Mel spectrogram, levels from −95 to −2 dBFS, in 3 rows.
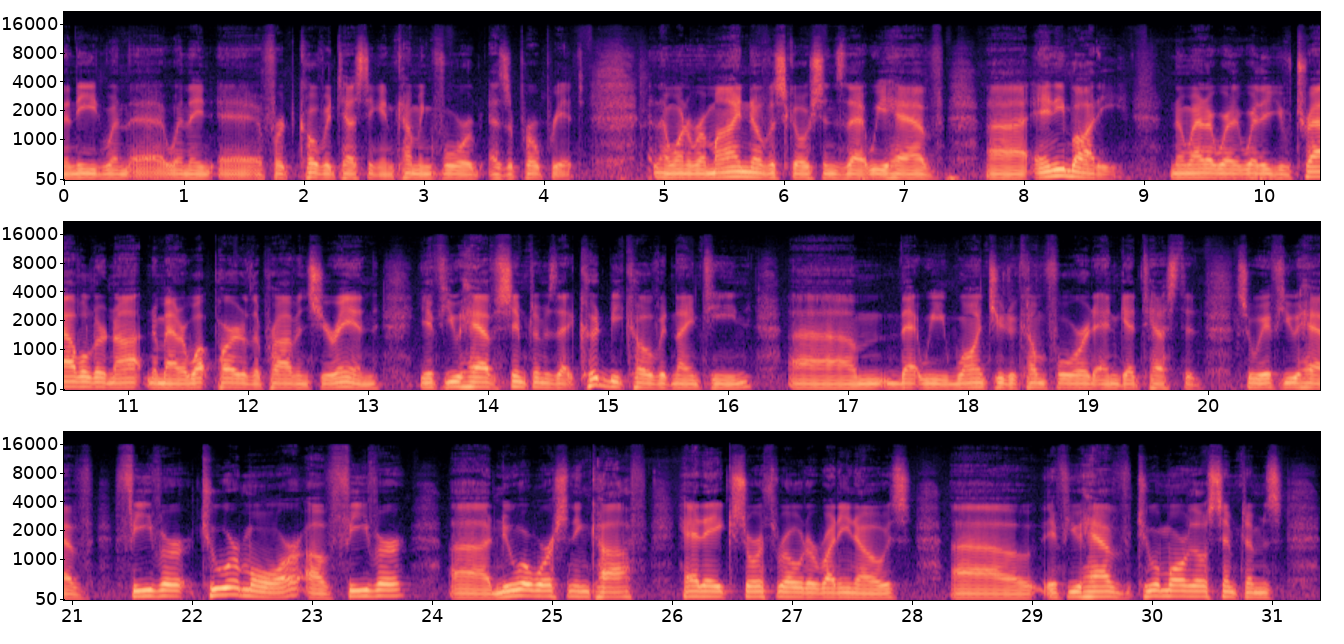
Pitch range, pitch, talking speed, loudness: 90-110 Hz, 100 Hz, 180 wpm, -21 LUFS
